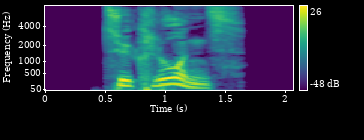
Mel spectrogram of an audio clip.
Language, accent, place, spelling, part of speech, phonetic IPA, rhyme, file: German, Germany, Berlin, Zyklons, noun, [t͡syˈkloːns], -oːns, De-Zyklons.ogg
- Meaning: genitive singular of Zyklon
